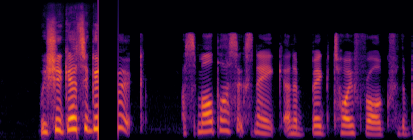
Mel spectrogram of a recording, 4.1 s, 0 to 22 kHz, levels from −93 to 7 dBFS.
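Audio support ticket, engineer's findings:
From 0.98 s, after "also should get a": 200 ms gap, then dull sound cut off above 8 kHz, about 10 dB quieter. Likely input switched to a poorer, narrower-band device.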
